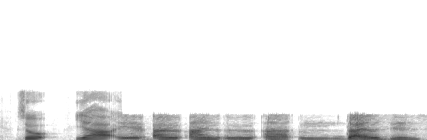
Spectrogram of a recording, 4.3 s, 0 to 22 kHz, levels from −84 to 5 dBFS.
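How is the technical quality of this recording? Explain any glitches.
The recording loses quality abruptly partway through, because of a single fault.

From 1.23 s to the end, the player switched to an adaptive stream at a lower bitrate, likely after the connection slowed. The speech turns dull, with nothing above 4.2 kHz. That fits a drop from a 64 to an 8 kbit/s Opus stream. A spectrogram shows the upper band sharply cut off at 1.23 s, while the waveform shows no gap.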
